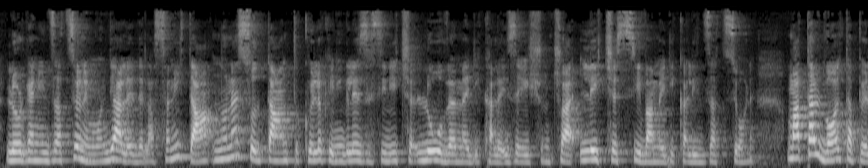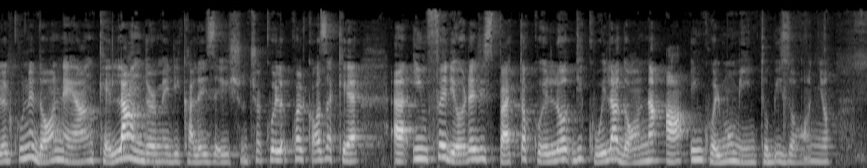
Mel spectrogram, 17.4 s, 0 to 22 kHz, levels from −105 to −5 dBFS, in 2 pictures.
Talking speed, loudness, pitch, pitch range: 155 wpm, -34 LUFS, 195 Hz, 175-220 Hz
